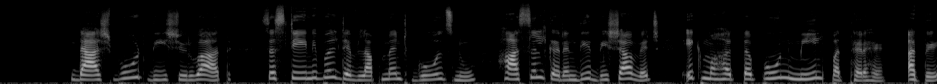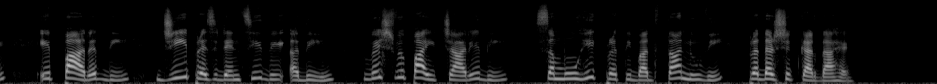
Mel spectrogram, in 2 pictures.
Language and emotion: Punjabi, neutral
